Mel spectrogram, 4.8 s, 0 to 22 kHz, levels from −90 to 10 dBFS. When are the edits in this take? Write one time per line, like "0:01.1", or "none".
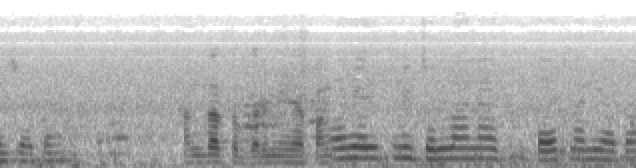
0:02.5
